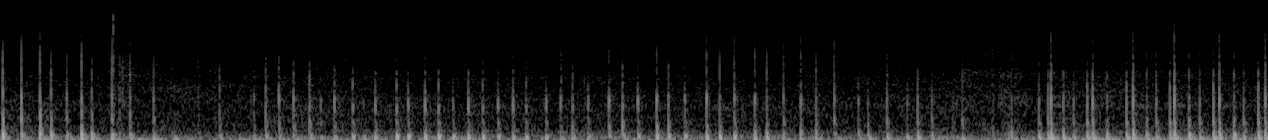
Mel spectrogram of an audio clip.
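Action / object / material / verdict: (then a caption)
tap / sneaker with foam and rubber sole and synthetic mesh upper / foam, rubber / none. A galaxy-print Nike React Presto running shoe, hollow and empty, is held in hands while fingertips and nails rapidly tap and scratch its thick white and orange foam sole with rubber outsole and its synthetic mesh upper. The result is a fast, continuous stream of dull, low, bassy thuds that stop dead with no ring, growing louder near the end.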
